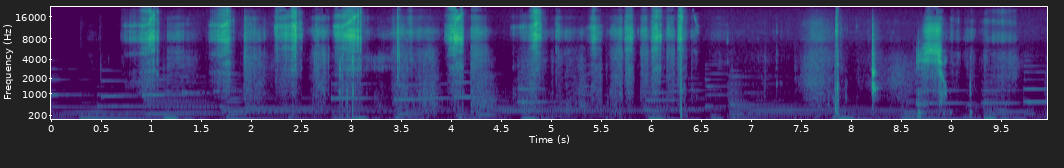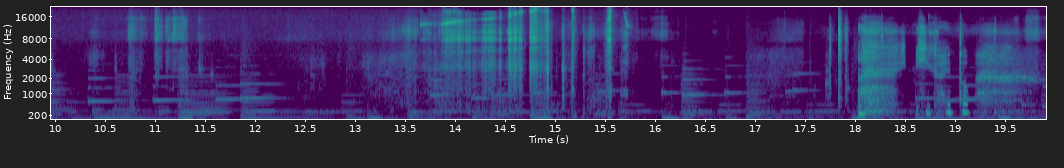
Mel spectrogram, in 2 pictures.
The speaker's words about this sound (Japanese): わかる？ ハサミで 布を切る音。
